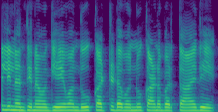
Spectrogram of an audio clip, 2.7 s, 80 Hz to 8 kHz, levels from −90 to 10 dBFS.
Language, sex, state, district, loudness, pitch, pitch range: Kannada, female, Karnataka, Bidar, -13 LUFS, 230 Hz, 225-235 Hz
